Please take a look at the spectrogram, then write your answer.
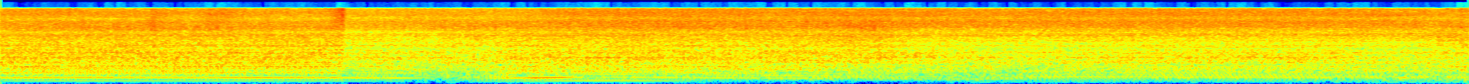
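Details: Exhaust leak at the headers found using Seafoam; headers to be replaced. Idle with a sharp raspy hiss and puffing that grows and falls with the revs.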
